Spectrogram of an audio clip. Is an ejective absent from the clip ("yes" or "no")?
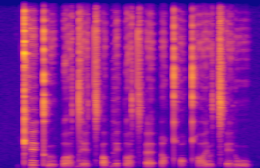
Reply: no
